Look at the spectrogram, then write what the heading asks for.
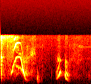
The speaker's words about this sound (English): Ooh. Caught a sneezing tantrum. Whoa. Oh. Wait a minute. One more time. Oh. Ooh. Forgive me. And the summer's ending and my allergies want to mess up.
